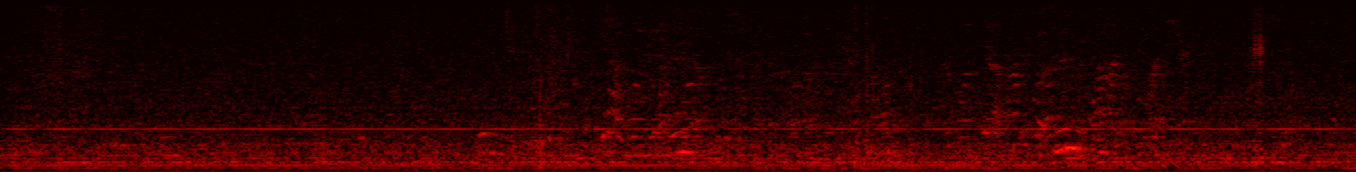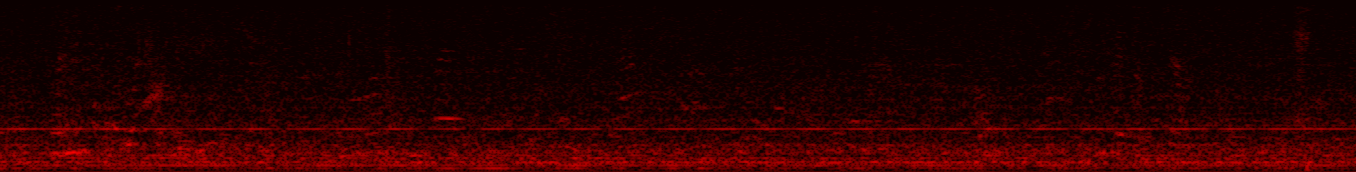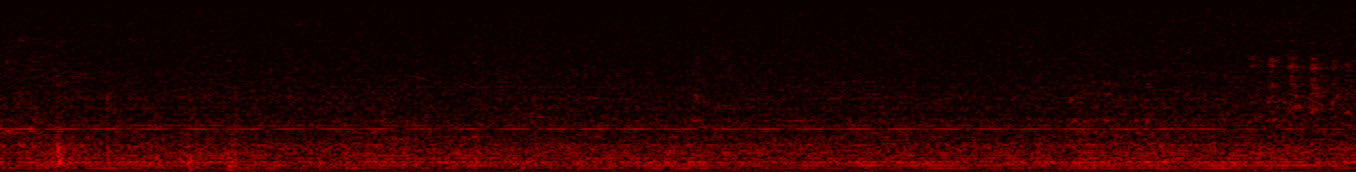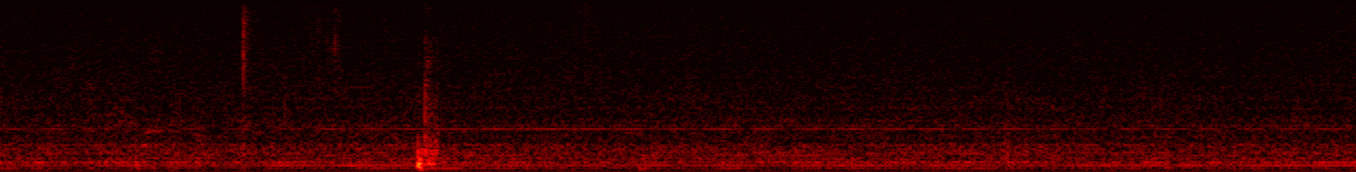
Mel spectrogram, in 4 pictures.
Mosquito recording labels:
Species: no mosquito; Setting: insect culture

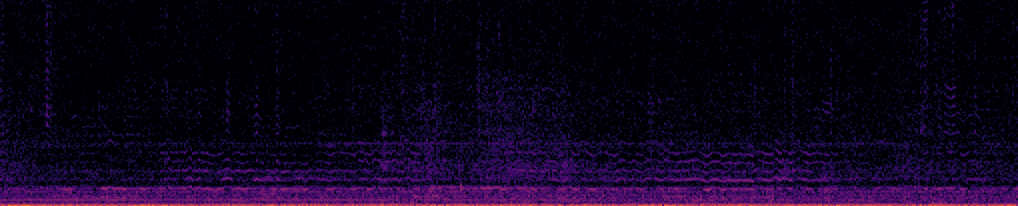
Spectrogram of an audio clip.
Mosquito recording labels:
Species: Anopheles arabiensis; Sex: female; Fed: unfed; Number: one; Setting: cup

